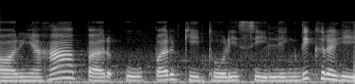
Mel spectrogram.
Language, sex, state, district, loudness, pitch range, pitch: Hindi, female, Haryana, Charkhi Dadri, -15 LUFS, 170-200 Hz, 180 Hz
